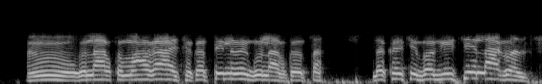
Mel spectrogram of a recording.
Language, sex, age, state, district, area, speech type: Maithili, female, 60+, Bihar, Saharsa, rural, conversation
